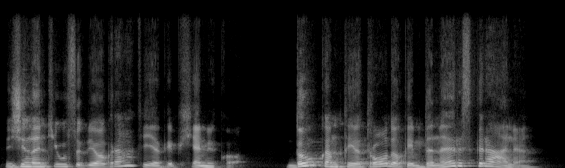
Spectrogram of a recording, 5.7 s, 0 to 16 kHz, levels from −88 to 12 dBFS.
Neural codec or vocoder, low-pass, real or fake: autoencoder, 48 kHz, 32 numbers a frame, DAC-VAE, trained on Japanese speech; 14.4 kHz; fake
